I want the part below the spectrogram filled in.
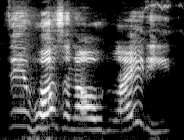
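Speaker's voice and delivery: loud, high, slow and drawn-out narration; dramatic storytime climax. A narrator's reading. Grandma reading the shocking last verse to her grandchild, dramatic. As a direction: build the big shock for a little listener.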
